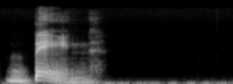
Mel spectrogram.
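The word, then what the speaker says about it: בֵּן: dogesh so it is pronounced altogether this is pronounced bane bane means sun this is not the sun that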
